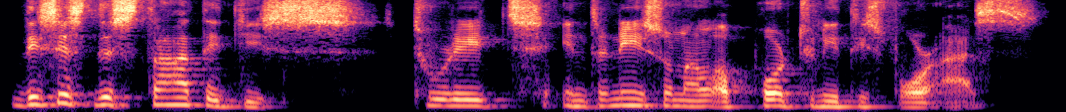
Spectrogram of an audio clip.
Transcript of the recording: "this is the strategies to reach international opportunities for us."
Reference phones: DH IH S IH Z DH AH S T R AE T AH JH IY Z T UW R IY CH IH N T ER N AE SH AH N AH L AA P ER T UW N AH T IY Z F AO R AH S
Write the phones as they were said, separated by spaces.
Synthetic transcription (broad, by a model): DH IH S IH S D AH S T R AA T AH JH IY S T UW R IY CH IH N T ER N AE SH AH N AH L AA P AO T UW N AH T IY S F AO R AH S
